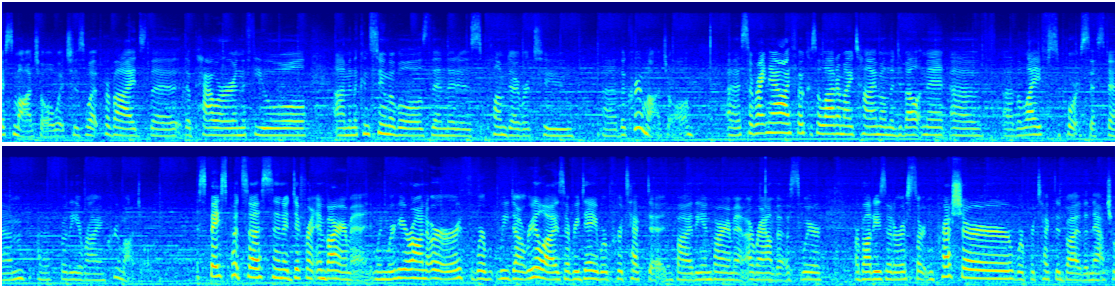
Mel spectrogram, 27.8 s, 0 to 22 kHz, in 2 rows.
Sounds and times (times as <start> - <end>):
Speech: 0.0 - 15.7, 16.4 - 27.8
Music: 0.0 - 27.8.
